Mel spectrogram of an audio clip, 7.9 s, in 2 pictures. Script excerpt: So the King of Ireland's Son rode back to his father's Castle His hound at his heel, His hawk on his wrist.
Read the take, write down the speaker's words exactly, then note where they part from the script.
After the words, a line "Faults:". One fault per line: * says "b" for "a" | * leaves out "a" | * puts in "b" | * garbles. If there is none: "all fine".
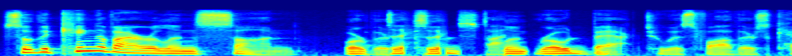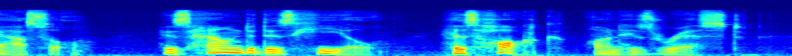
So the King of Ireland's Son [garbled] rode back to his father's Castle His hound at his heel, His hawk on his wrist.
Faults:
* garbles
